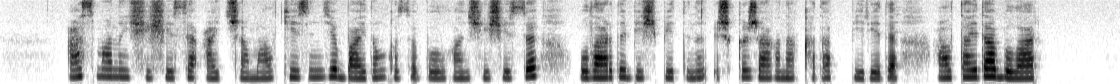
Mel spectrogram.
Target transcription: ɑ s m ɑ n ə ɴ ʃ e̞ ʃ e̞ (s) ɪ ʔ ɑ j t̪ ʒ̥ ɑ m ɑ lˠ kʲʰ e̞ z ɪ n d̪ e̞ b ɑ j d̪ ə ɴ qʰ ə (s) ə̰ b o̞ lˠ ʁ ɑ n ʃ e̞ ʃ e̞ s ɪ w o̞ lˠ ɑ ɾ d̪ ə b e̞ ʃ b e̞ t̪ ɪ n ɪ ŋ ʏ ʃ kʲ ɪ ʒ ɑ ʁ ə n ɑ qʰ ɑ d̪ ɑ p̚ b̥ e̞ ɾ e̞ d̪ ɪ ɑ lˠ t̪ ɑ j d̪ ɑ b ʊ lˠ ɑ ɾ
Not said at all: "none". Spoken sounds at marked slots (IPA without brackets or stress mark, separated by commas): s, z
